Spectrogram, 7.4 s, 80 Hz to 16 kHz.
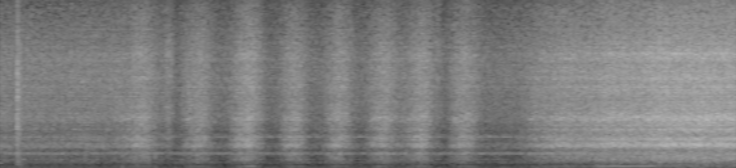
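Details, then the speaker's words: ResMed CPAP nearly 5 years old in mask-fit test: faint steady whine rising with each breath over airflow hiss; slight blower whine remains, suspected dirt or fouling on turbine blades. "If I get it to where the happy face comes on, there's no more whining. Well, there's a little bit."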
